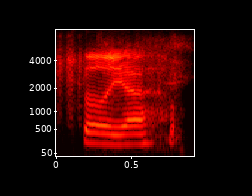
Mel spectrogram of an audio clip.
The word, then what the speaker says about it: Silja: Silja, did I pronounce that correctly? It's Celia, J's like a Y.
